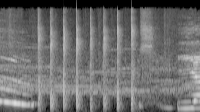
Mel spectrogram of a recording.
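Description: One person clapping their hands, about nine sharp, even claps over two seconds, a little over four a second. A short falling shout comes before the claps, and a drawn-out "Yo!" starts near the end.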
